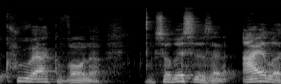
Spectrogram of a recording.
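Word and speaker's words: Cruach Mhòna: edition buah Haven the kak vona spelled much differently than it's pronounced but it is the kak vona so this is an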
